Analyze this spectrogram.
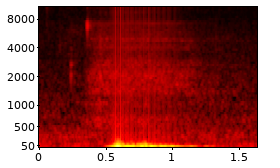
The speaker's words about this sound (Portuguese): Mão na barriga. Mão na barriga. Tira todo o ar.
